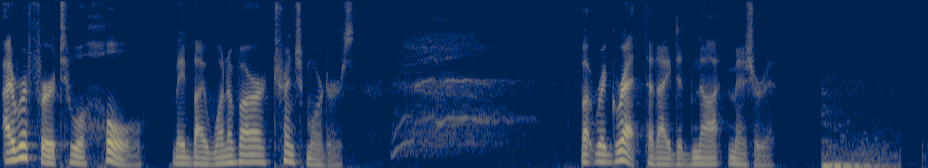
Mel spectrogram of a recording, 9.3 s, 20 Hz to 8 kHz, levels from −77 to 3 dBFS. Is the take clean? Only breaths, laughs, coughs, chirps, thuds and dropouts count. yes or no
no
